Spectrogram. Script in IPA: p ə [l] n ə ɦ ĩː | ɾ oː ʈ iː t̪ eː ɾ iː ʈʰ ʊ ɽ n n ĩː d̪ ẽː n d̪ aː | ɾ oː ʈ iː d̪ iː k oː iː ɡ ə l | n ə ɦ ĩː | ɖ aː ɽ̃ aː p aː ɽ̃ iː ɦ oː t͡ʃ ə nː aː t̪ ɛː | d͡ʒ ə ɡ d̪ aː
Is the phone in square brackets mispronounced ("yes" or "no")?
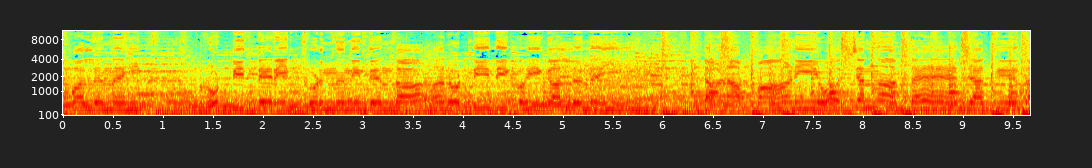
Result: no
